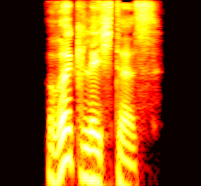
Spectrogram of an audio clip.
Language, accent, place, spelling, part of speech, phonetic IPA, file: German, Germany, Berlin, Rücklichtes, noun, [ˈʁʏklɪçtəs], De-Rücklichtes.ogg
- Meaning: genitive singular of Rücklicht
